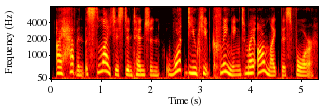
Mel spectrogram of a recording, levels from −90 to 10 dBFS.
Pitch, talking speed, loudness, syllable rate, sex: 230 Hz, 170 wpm, -19 LUFS, 4.2 syllables/s, female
